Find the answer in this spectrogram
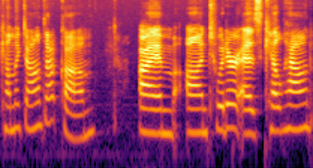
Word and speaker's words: Kelhound: I'm on Twitter as Kelhound, which is spelled like Hellhound but with a K.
